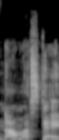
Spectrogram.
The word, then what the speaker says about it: namaste: Namaste, namaste, namaste, namaste, that's how you say it, namaste.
